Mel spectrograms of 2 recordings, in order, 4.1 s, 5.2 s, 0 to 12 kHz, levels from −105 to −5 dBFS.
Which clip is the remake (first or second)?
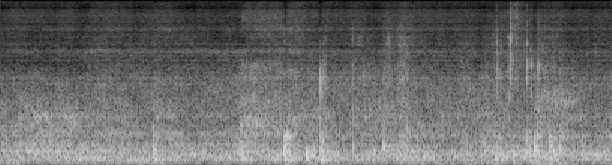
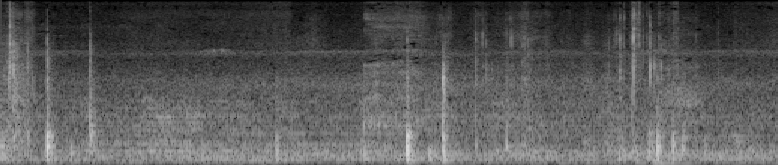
first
